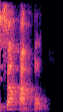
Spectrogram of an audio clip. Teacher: vamos a pronunciar palabras que se escriben con Z como zapato, como si fuera una S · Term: ceseo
